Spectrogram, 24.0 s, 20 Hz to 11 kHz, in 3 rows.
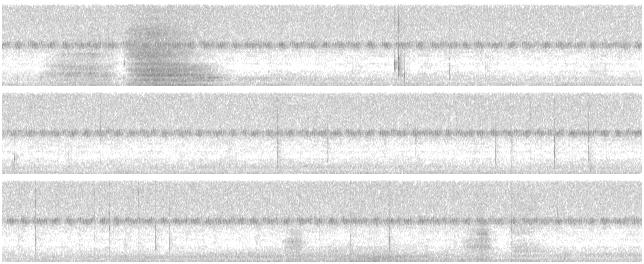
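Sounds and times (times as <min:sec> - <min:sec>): crickets trilling: 0:00.0 - 0:24.0
faint clicks: 0:04.9 - 0:06.2, 0:13.1 - 0:21.0.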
